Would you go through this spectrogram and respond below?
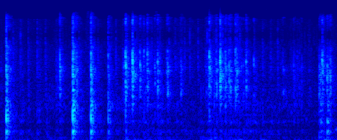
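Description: Rapid mouse and keyboard clicks while building in a game, with several crisp taps in quick, uneven bursts and small pauses between them, close and fairly quiet, with no voice.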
